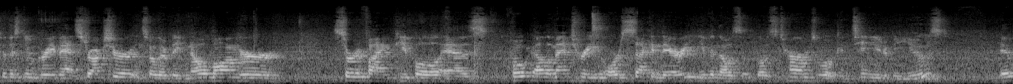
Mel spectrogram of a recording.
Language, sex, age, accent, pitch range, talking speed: English, male, 40-59, American, 145-175 Hz, 180 wpm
